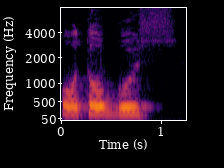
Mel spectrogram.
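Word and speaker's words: otobüs: उसके बाद है ओतोबुस, ओतोबुस, ओतोबुस। अब ये ओ जो है ये इंग्लिश वाला ओ उसी की तरह ही प्रोनाउंस होता है, ओतोबुस, ओतोबुस।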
